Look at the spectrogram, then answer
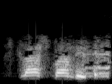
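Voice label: "splash bandit", English, GREECE; Messages; Allied Flight; DCS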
